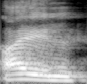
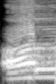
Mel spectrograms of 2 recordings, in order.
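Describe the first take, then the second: First: The vowel glides from 'ah' to 'ee'. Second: A plain 'ah' vowel with no glide. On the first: The speaker calls it right. "आईल म्हणा" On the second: The speaker calls it wrong. "आल आल नका म्हणू"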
